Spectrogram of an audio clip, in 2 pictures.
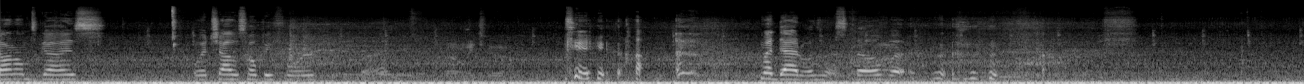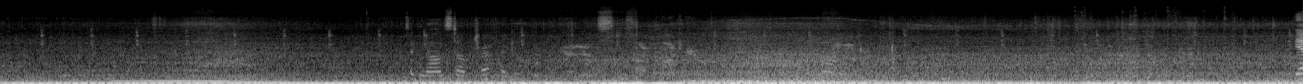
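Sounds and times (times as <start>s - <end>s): truck diesel engine rumble: 0.0s - 26.0s.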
